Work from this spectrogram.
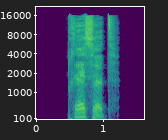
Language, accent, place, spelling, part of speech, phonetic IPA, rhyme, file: German, Germany, Berlin, presset, verb, [ˈpʁɛsət], -ɛsət, De-presset.ogg
- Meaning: second-person plural subjunctive I of pressen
